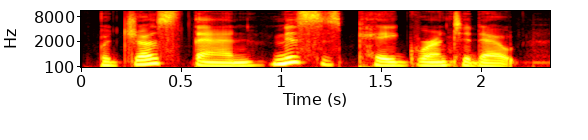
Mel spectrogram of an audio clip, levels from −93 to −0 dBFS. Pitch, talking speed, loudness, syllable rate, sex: 185 Hz, 180 wpm, -16 LUFS, 4.1 syllables/s, female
